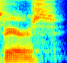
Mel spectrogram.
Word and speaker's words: Bierce: It's a fictional city in Ambrose Pierce. – Yeah. It's B-I-E-R. It's spelled like Pierce except with a B. – Oh, Ambrose Bierce.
